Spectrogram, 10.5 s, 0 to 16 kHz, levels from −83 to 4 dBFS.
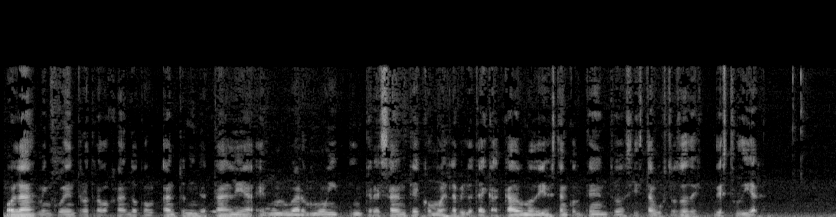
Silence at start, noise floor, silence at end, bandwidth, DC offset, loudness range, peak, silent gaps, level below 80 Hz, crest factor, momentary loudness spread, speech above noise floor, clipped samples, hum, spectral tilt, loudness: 0.05 s; -45 dBFS; 0 s; 11.5 kHz; under 0.1%; 4 LU; -2 dBFS; none; -44 dBFS; 24 dB; 12 LU; 19 dB; under 0.1%; none; -5.5 dB/octave; -27 LUFS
